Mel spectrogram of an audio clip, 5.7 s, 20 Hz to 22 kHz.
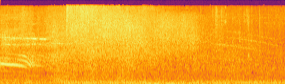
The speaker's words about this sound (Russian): Всего за 57 секунд самолет с эшелона падает на землю. На скорости 1000 километров в час, в перевернутом состоянии, он врезается в гору. Все находившиеся на борту погибают в момент столкновения.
